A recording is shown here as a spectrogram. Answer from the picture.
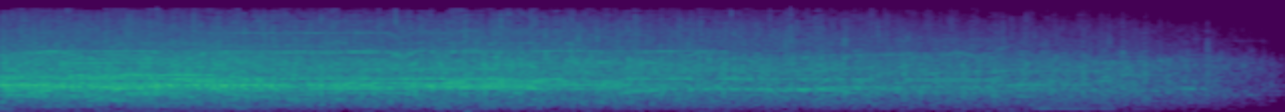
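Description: Live concert audience applauding and cheering after a song, fading out steadily.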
